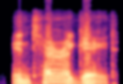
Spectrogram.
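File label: "interrogate", American English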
